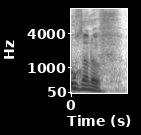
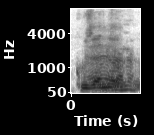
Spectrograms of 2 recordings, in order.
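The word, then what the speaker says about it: Khusanov: ne parie pas sur le fait qu'on fasse Kouzanov ou Kouranov, je sais jamais comment on le prononce exactement. – Kouzanov. – Kouzanov, voilà. Et Medina un cran.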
